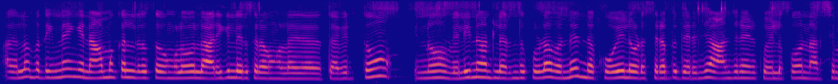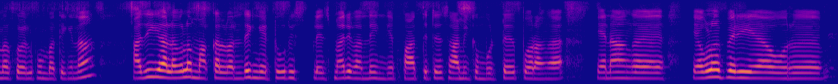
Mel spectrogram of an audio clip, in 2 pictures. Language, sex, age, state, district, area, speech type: Tamil, female, 30-45, Tamil Nadu, Namakkal, rural, spontaneous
